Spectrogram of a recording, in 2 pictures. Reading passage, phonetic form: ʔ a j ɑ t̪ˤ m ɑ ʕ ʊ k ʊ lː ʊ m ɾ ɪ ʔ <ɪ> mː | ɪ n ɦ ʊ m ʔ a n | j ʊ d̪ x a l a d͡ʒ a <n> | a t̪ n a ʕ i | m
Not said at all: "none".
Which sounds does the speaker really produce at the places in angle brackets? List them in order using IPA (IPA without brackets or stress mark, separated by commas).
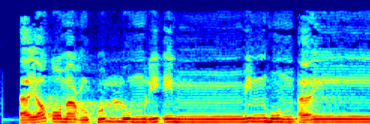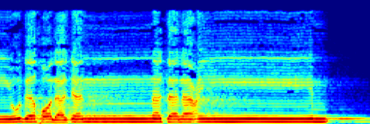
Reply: ɪ, nː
